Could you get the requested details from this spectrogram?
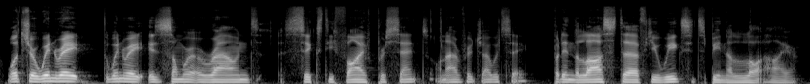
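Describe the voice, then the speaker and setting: Born in London, this young trading livestream host runs a casual Q&A, reading viewers' questions and answering loosely. His fairly low voice is smooth and clear, with a steady tone, moderate pace and few pauses. The headset mic in his small room gives close, dry sound with no echo.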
